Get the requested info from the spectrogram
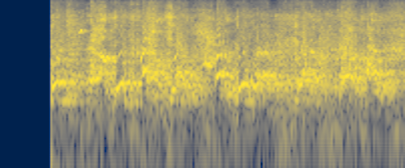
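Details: Dogs barking, a fast busy stream of high yapping barks and whines packed closely together, several voices overlapping loudly with no pause after the first half second.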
